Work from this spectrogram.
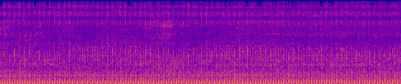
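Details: Tecumseh Snow King snowblower stored all summer: steady even putter of the small single-cylinder at idle, regular firing with no misses before being left to run out of fuel; healthy.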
